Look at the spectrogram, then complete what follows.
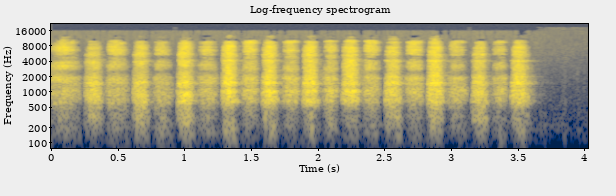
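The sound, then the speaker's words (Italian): Rapid, forced hyperventilation breathing, about twenty quick, evenly spaced breaths in and out over a few seconds, fairly loud, stopping abruptly into silence. “Tant'è che se voi provate a fare una iperventilazione forzata, quindi per qualche respiro, a provare a respirare molto rapidamente,”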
